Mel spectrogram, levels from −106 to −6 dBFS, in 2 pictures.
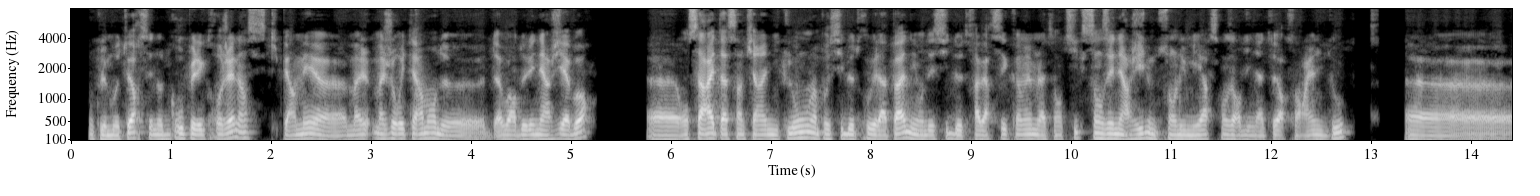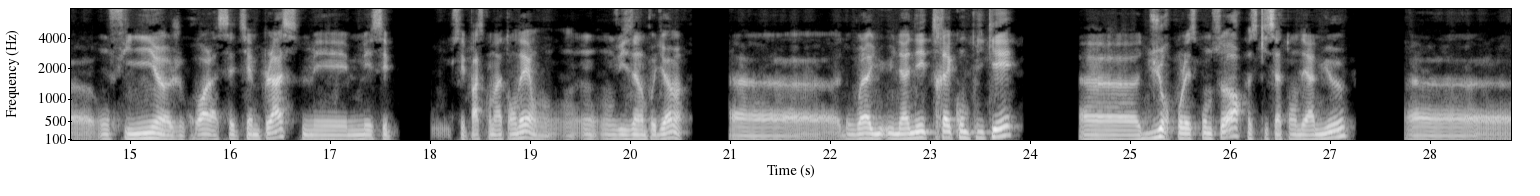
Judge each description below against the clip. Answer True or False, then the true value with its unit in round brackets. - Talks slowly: False (190 wpm)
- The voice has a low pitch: True (105 Hz)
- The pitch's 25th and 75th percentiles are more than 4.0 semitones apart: False (2.7 semitones)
